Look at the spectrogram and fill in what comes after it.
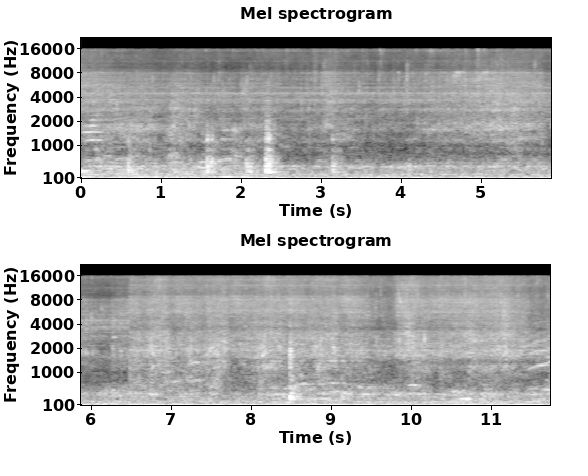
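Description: Semolina sizzling faintly in hot ghee in a metal karahi while being stirred with a silicone spatula, with a couple of light knocks of the spatula against the pan. This is the semolina being roasted in ghee, the first stage of sooji halwa, over a steady low hum.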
